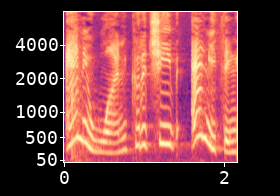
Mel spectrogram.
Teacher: there's like this gradual escalation in her pitch, regardless, until she gets to that next operative word, regardless, that's even higher in pitch, of the color of their skin, right?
